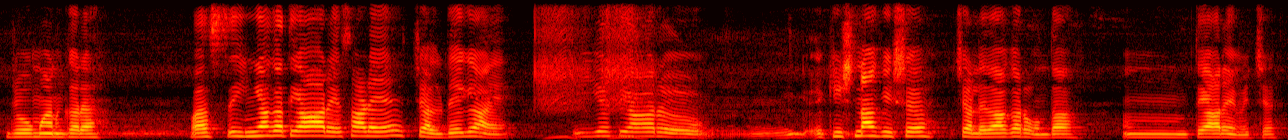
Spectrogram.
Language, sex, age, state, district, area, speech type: Dogri, female, 45-60, Jammu and Kashmir, Samba, rural, spontaneous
